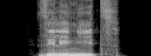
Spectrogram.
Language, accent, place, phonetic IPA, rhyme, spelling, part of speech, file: German, Germany, Berlin, [zeleˈniːt͡s], -iːt͡s, Selenids, noun, De-Selenids.ogg
- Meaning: genitive singular of Selenid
